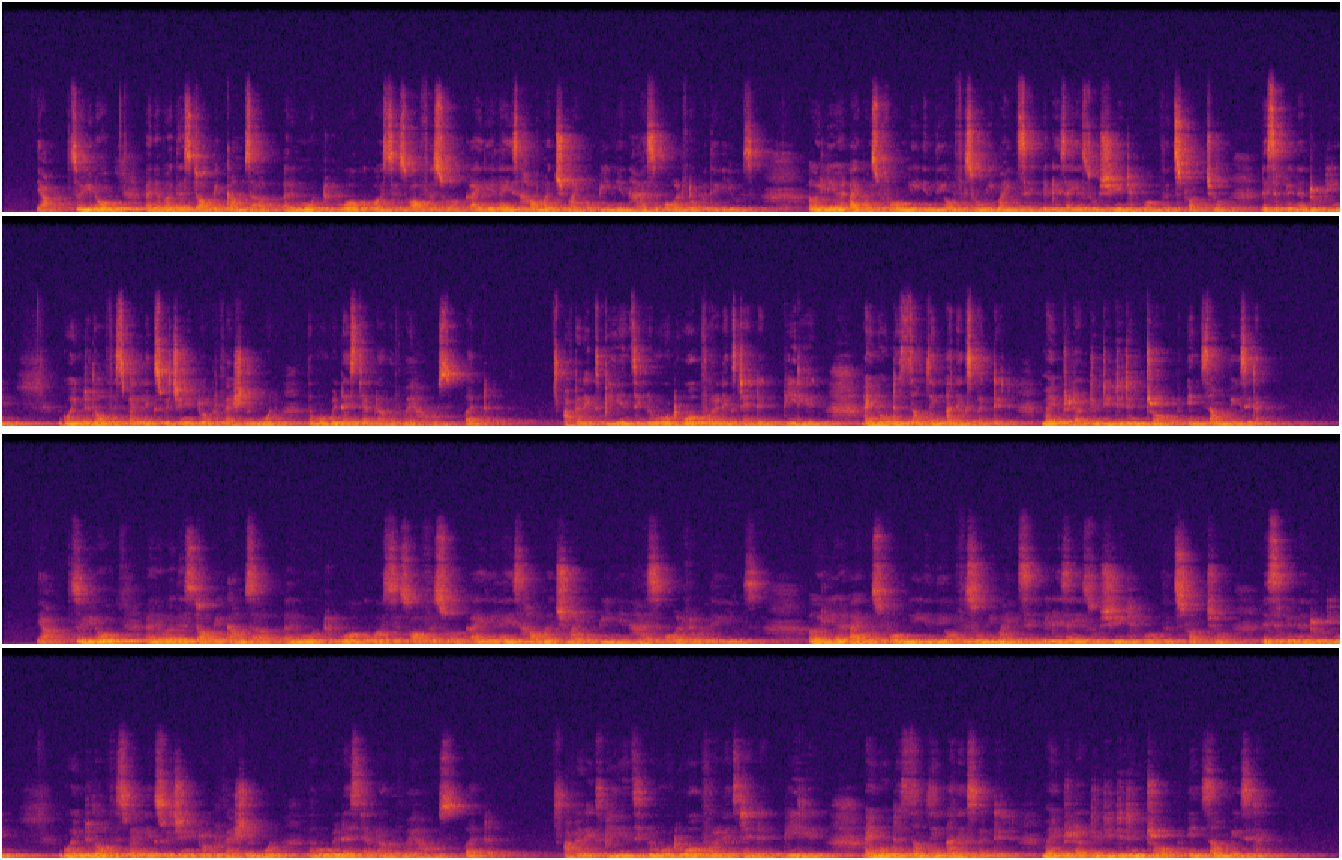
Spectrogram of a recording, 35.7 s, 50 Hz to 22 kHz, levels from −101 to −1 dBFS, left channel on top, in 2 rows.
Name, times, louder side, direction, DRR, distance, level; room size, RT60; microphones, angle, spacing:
voice 1, 0.9-2.7 3.0-4.2 4.5-7.7 8.0-15.4 15.6-17.9 18.1-24.2 25.3-31.2 31.4-33.4 33.6-34.6, equal, 90° left, 0 dB, 3.7 m, -30 dB
18.5 x 11.5 x 4.8 m, 2.2 s
head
